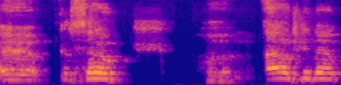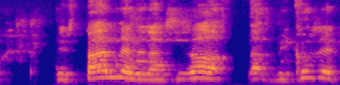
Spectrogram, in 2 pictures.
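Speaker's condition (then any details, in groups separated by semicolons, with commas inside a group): Cerebral palsy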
